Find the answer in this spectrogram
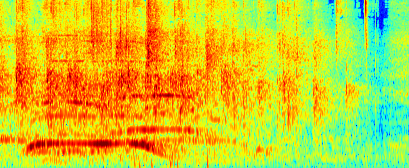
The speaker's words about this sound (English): Give yourselves a cheer.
